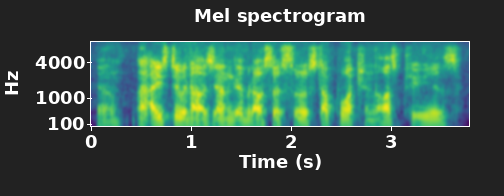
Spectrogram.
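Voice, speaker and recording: Man, low voice, dark and mellow, dry muffled sound, calculating chess lines. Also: fast, vocal fry, no room sound. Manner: thoughtful, works through move lines aloud. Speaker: chess commentator. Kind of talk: chess commentary, calculating variations.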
